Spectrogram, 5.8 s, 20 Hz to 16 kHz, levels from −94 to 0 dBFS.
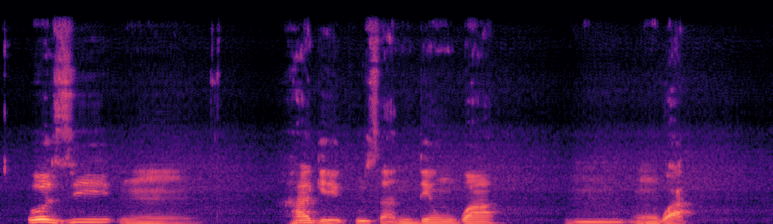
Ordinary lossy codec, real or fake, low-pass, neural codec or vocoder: none; fake; 14.4 kHz; vocoder, 48 kHz, 128 mel bands, Vocos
